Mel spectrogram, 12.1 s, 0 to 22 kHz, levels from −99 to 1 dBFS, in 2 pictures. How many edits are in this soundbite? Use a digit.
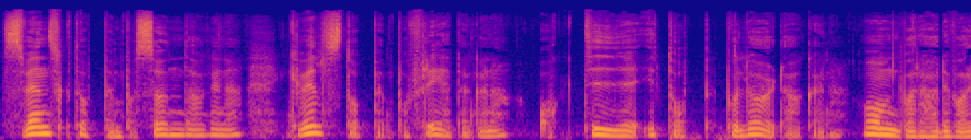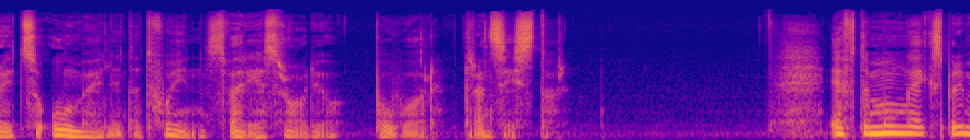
3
